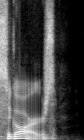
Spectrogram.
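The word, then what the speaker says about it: Seagar's: The name of the restaurant is Cigars, but somebody decided to spell that S-E-A-G-A-R apostrophe S or no apostrophe. But they spelled it S-E-A, but it's pronounced just like cigar, smoking a cigar, right?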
